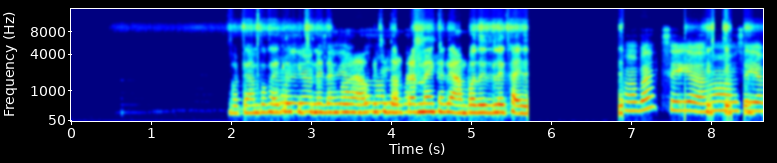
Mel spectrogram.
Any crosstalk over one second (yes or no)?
yes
